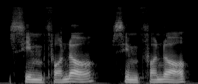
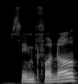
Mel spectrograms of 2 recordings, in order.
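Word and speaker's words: συμφωνώ: Some other verbs with their accent on the end are symphono, which means I agree, symphono, Symphono.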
